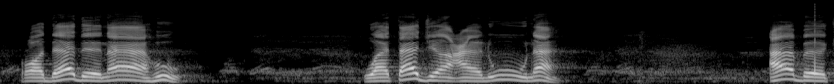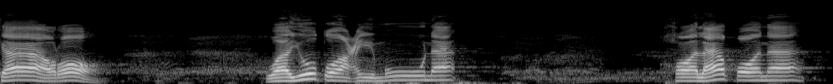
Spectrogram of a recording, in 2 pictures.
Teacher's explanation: Kita praktikkan coba qalqalah yang sugra saat wasal jangan diputus pantulannya. Jangan rodadnahu tapi rodadnahu.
